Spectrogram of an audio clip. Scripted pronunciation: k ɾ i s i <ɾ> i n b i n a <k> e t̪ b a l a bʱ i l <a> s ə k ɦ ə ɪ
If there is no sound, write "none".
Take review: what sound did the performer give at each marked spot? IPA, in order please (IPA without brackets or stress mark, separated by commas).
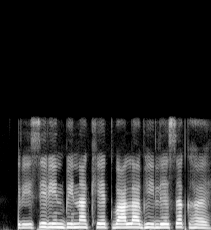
ɾ, kʰ, e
